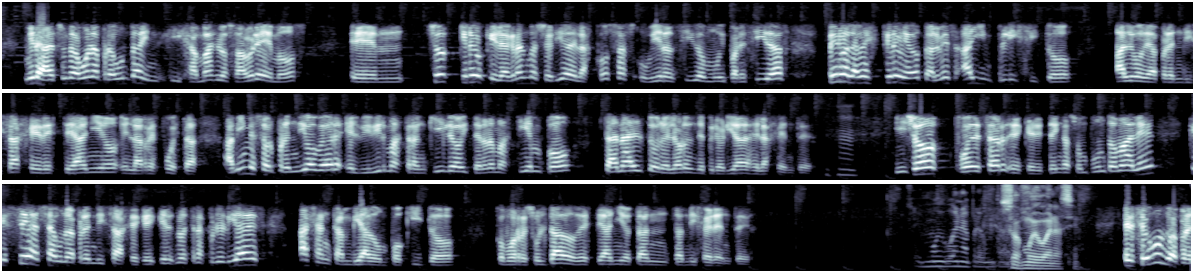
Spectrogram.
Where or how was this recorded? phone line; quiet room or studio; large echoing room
phone line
